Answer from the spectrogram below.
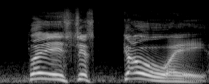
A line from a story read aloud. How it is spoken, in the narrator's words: I shouted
